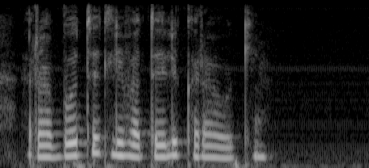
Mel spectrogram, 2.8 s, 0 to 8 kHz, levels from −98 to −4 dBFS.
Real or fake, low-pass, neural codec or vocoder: real; 7.2 kHz; none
